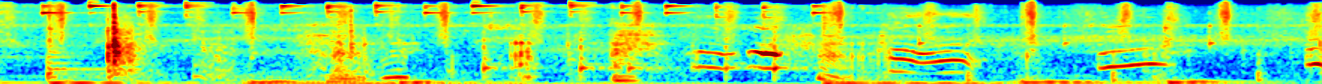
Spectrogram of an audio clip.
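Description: Background music with a cartoon squirrel's short, high squeaky chatters, several of them in the second half.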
